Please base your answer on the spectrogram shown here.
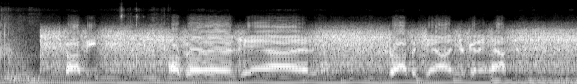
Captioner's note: man On Radio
